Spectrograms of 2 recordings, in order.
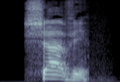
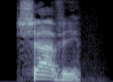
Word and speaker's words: chave: Chave. Chave. – Note the ending. It has a short E sound.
